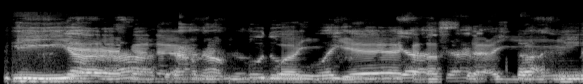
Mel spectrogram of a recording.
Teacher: بعض حضرات جو ہے دال کے بعد واو لگا دیتے ہیں، یہ چیز بھی غلط ہے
